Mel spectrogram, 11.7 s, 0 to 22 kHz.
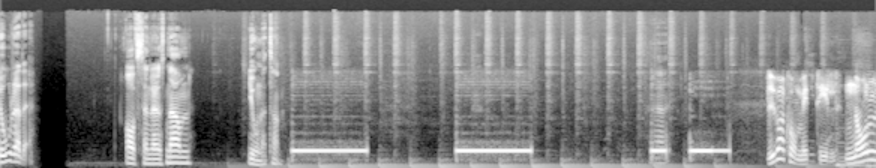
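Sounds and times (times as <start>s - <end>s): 
speech: 0.0s - 0.6s, 1.7s - 2.6s, 3.3s - 4.1s, 10.2s - 11.6s
rhythmic thumping low beat: 2.8s - 10.0s
telephone ringing tone: 3.9s - 4.9s, 6.1s - 7.1s, 8.7s - 9.8s.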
